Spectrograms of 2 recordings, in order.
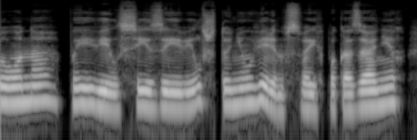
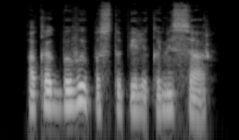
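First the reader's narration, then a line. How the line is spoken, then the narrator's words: Mutter. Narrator (Russian): пробормотал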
